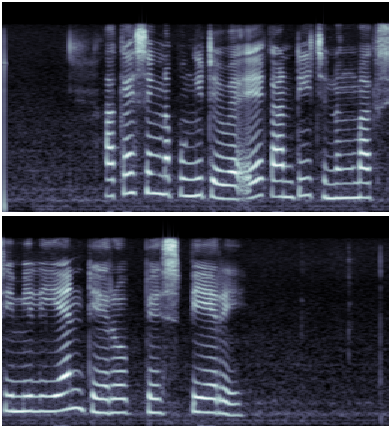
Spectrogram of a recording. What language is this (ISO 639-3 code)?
jav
